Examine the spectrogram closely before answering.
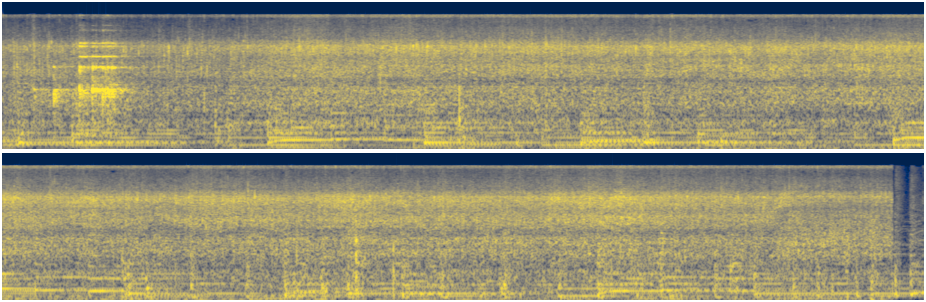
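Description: Sliced onions, tomatoes, green chillies and crushed ginger-garlic sizzling steadily in hot coconut oil in a non-stick pan, stirred with a wooden spatula. A short louder sound comes about half a second in.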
